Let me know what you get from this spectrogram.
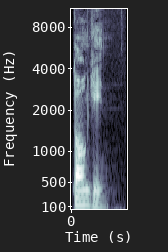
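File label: "Dong Yihn", Cantonese; of course; 當然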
